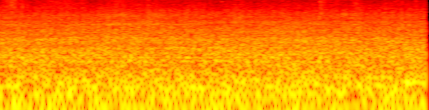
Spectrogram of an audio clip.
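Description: Steady rumble of road traffic and urban street noise, even throughout with no distinct events.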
